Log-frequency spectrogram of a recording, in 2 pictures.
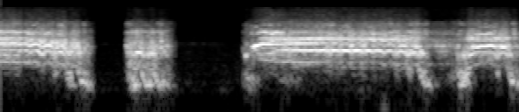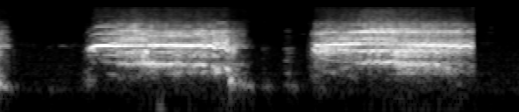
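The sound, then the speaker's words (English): A horse neighing sound effect: a horse neighs loudly in several long, quavering whinnies separated by short pauses, with no other sounds around it. “That's, by the way, that's the horse neighing sound effect, in case you're wondering.”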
